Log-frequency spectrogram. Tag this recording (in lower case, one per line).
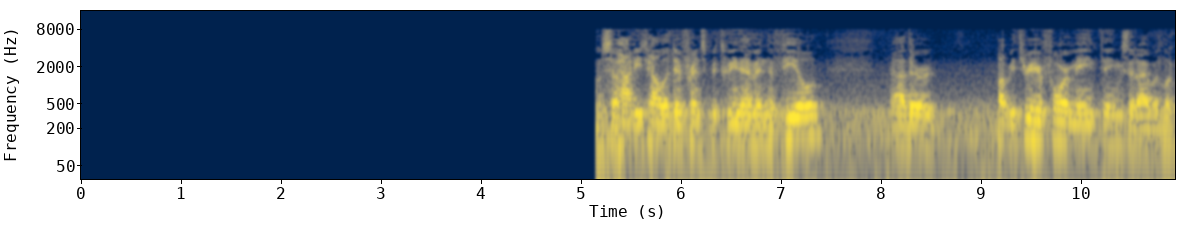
speech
